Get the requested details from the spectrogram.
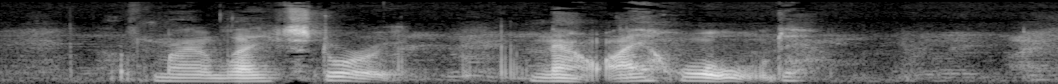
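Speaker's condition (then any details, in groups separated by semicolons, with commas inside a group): Cerebral palsy, mild; teeth pulled, hip double osteotomy; very low grade, very high tone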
